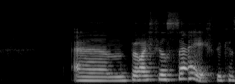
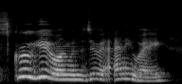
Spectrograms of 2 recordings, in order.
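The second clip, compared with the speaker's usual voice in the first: defiant outburst; 3 semitones higher, 6 dB louder than usual. Retold or imitated. Rebel pushing back against doubt, defiant loud burst. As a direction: spit it back at the world. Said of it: "sometimes we think about that defiance".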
